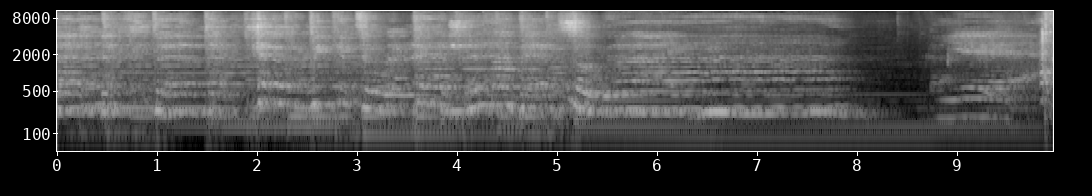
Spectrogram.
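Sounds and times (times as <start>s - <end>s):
acoustic guitar chord: 0.0s - 8.6s.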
